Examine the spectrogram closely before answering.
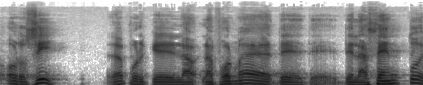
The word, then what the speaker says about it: Orosi: indígena estamos de acuerdo nosotros es oro sí porque la forma del acento es oro sí y oro cae también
